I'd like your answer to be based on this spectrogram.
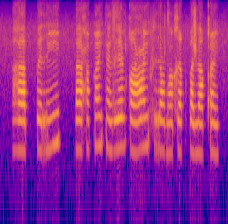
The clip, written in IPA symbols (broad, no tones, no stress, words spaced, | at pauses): ɦa pːɛrĩ | aħɛ̃qĩ kɛ̃zɣɛɳ qaʕĩf rɛɭdˤɛ̃χiq pazɳa qʼĩ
